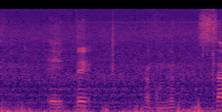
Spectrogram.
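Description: A steady low buzzing hum runs throughout, with two short bits of a man's voice, about half a second in and again near one and a half seconds.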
